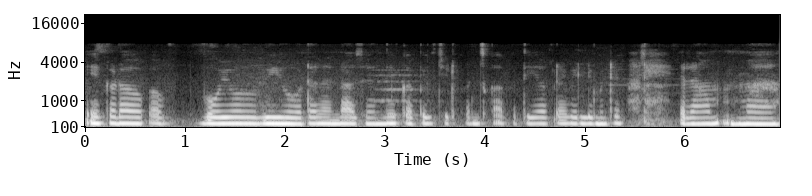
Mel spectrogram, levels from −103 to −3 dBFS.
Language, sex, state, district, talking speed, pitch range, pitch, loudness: Telugu, female, Telangana, Karimnagar, 145 wpm, 210-220 Hz, 215 Hz, -14 LUFS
